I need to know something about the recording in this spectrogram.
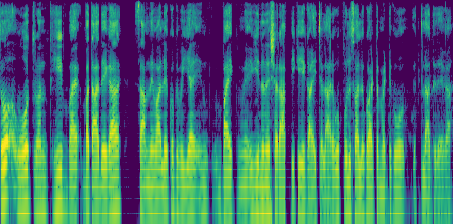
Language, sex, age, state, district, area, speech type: Hindi, male, 45-60, Uttar Pradesh, Prayagraj, urban, spontaneous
